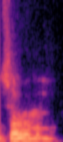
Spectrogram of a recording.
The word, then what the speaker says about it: Saaremaa: am from the biggest island, which is called Saaremaa. How do you spell it?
